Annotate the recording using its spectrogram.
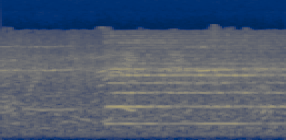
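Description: A horn sounding one steady note, starting about a second in, over outdoor street background noise.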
